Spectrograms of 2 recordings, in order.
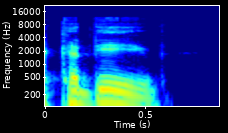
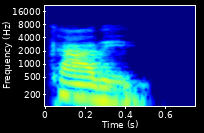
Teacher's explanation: The C's and Z's are pronounced with a slight th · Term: TH sound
